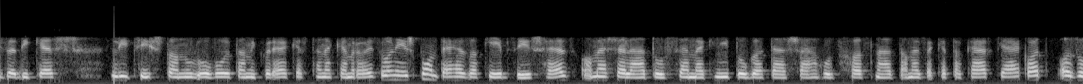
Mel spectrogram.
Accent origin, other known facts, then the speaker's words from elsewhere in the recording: Cluj-Napoca, Cluj County, Romania; Így hát nekem is nagyon fontos a kolozsvári létem, a gyerekkori emlékeim. Kálvária domb alatt nőttem fel nagymamámnál, mamimnál, és onnan is nagyon sok élményt, emléket hozok magammal.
